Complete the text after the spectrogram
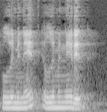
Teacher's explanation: In American we can make the T soft D, so say eliminated.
